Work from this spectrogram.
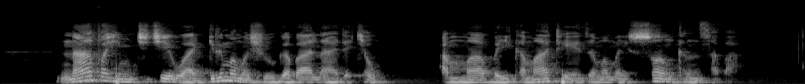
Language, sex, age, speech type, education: Hausa, male, 15-29, spontaneous, tertiary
